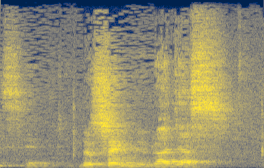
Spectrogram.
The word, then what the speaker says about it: Raja: The same as Raja. Like a Raja. Okay. Like a Raja. It is Raja. Raja. In Bengali sometimes they put O. Raja, Rajo. Or that is more Bengali pronunciation like that.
